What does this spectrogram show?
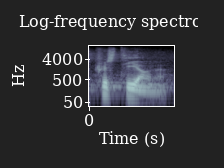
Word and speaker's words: Christiana: And let me be clear, I mispronounced her name. It's Christiana.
